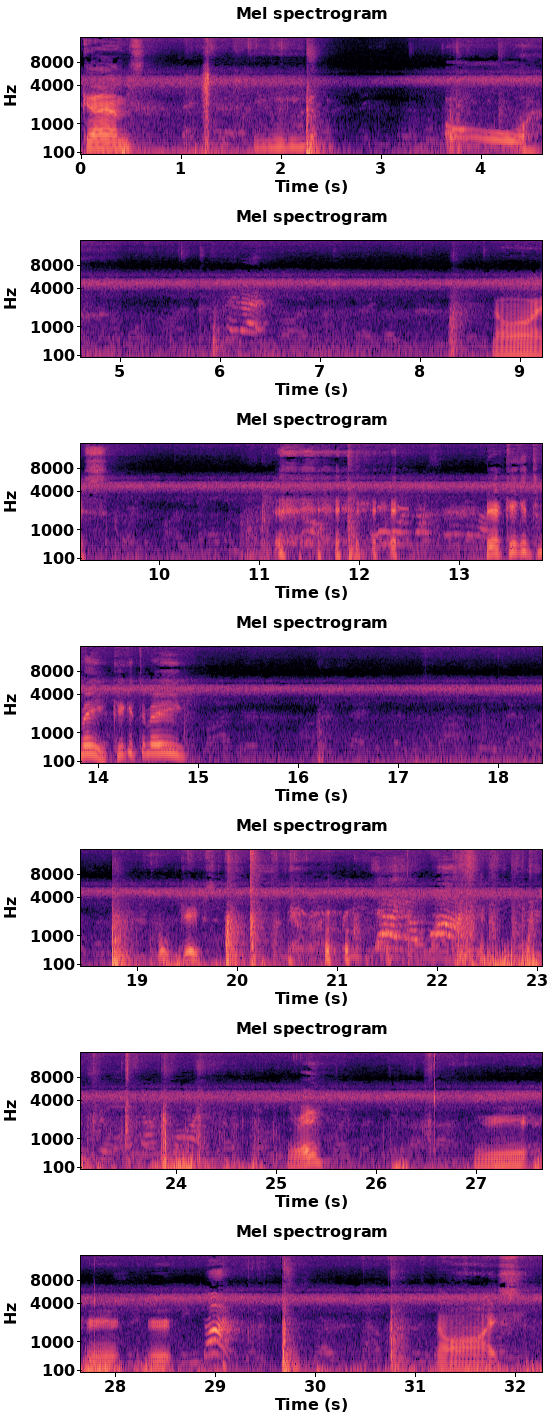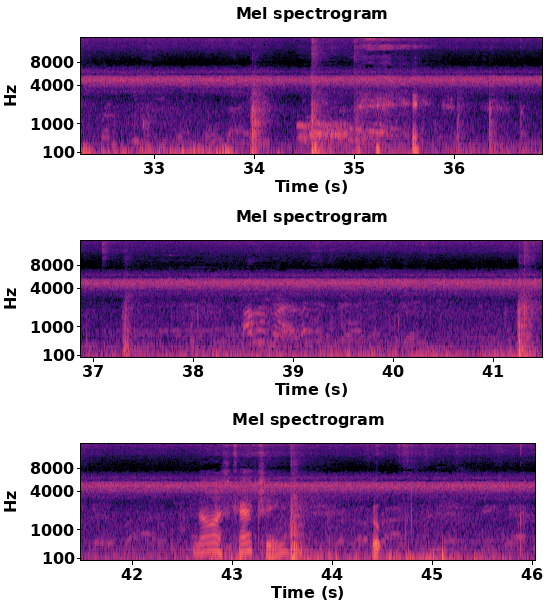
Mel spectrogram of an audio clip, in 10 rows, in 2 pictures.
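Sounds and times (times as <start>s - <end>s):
quiet outdoor ambience: 0.0s - 46.0s
beach ball thump: 18.7s - 19.1s, 29.6s - 30.0s.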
